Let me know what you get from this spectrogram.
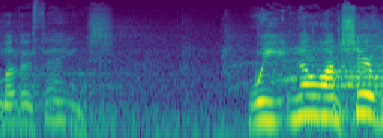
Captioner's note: applause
